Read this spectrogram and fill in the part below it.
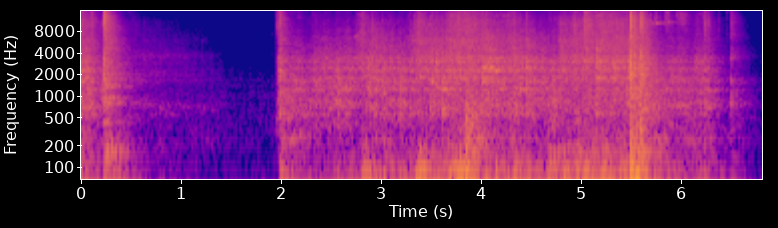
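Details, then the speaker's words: About 600 hp big-block Chevy newly installed in an 80s C10 squarebody, first start on the old starter: grinding cranking, then a rough catch with uneven pops, bangs and flames, a backfiring rough start from plug wires 3 and 7 being swapped. "Come on, baby. Keeps doing that. Going to look at it now. It's shooting fire."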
